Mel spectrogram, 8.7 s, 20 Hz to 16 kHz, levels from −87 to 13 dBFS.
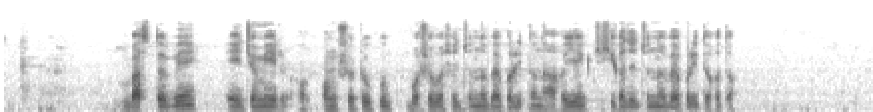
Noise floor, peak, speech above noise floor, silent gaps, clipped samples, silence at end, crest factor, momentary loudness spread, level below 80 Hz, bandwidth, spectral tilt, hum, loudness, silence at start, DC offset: -66 dBFS; -8 dBFS; 37 dB; none; under 0.1%; 1.4 s; 24 dB; 10 LU; -64 dBFS; 8.2 kHz; -4.5 dB/octave; none; -30 LUFS; 0.2 s; under 0.1%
